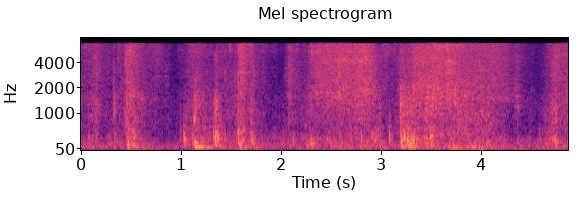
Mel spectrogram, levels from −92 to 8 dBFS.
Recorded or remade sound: recorded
